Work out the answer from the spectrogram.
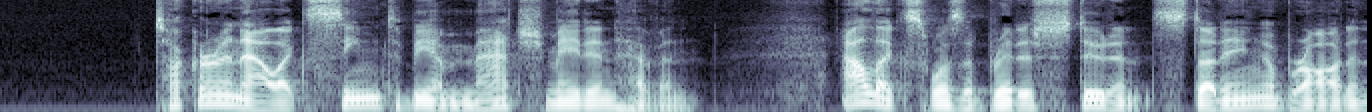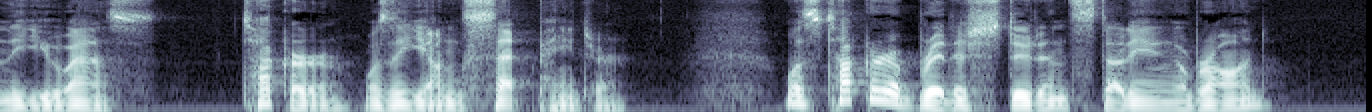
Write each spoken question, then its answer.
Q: Was Tucker a British student studying abroad?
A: No, Tucker wasn't a British student studying abroad.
